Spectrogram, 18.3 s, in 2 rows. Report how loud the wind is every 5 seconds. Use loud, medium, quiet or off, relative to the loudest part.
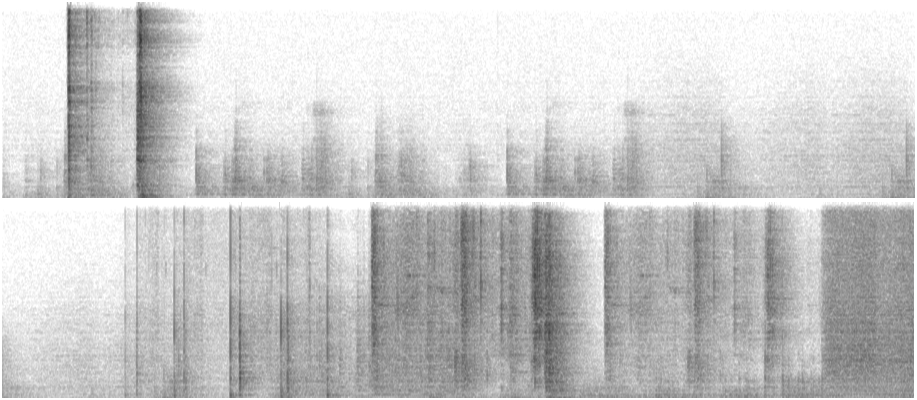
medium, medium, medium, loud.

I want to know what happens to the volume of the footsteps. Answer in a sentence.
The loudness of the footsteps goes down.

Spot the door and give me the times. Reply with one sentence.
The door can be heard from 0.7 to 1.6 s and from 13.3 to 15.0 s.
